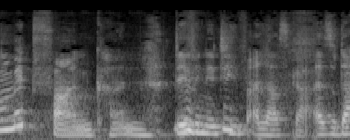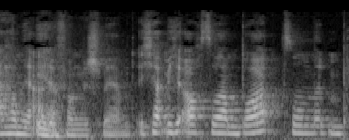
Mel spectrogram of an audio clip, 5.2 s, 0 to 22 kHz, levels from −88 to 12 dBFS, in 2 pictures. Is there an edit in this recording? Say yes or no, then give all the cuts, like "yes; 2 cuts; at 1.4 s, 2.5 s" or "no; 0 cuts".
no; 0 cuts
